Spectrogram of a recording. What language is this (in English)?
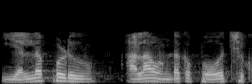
Telugu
